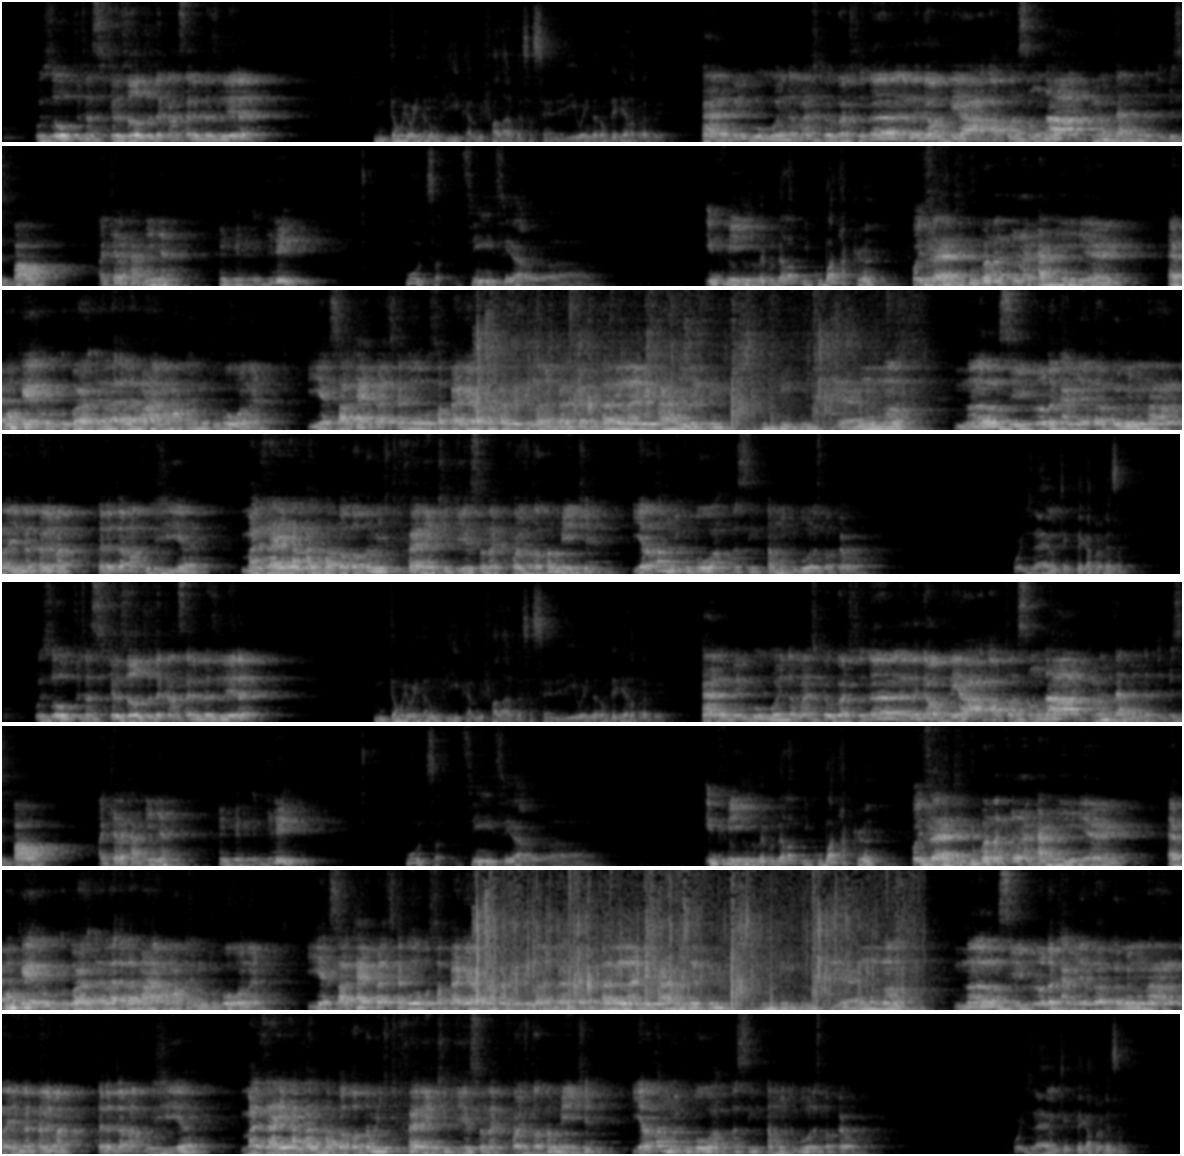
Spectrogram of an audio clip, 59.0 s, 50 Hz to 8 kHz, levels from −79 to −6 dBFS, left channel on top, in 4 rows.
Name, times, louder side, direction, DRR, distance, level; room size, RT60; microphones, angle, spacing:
voice 1, 0.4-3.2 8.7-15.2 15.9-16.9 17.5-18.4 23.5-24.2 26.1-28.7 29.3-32.8 33.3-40.8 41.4-45.1 45.4-46.7 47.2-51.7 52.1-55.0 57.3-57.4, equal, 45° right, -3 dB, 1.5 m, -33 dB
voice 2, 4.6-8.3 19.8-22.2 23.6-25.9 26.3-27.5 39.9-40.4 56.9-58.3, equal, 5° left, 3 dB, 0.4 m, -42 dB
sound 1, 35.4-41.0, right 5 dB, 85° right, 0.5 m, -38 dB
12.5 x 4.8 x 2.4 m, 1.3 s
head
